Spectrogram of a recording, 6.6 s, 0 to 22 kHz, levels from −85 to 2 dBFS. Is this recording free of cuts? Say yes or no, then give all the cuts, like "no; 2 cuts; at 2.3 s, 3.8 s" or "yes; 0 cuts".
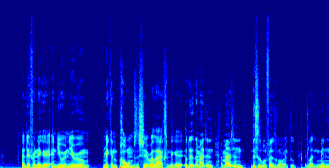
no; 1 cut; at 3.7 s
